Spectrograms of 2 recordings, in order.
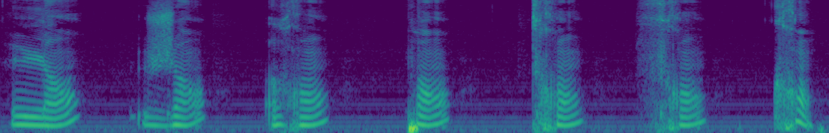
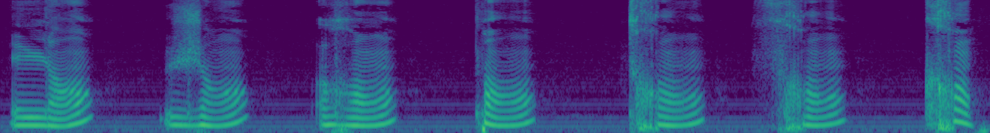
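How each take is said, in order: First: The syllables are read at a faster pace. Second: The syllables are read at a slower pace.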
